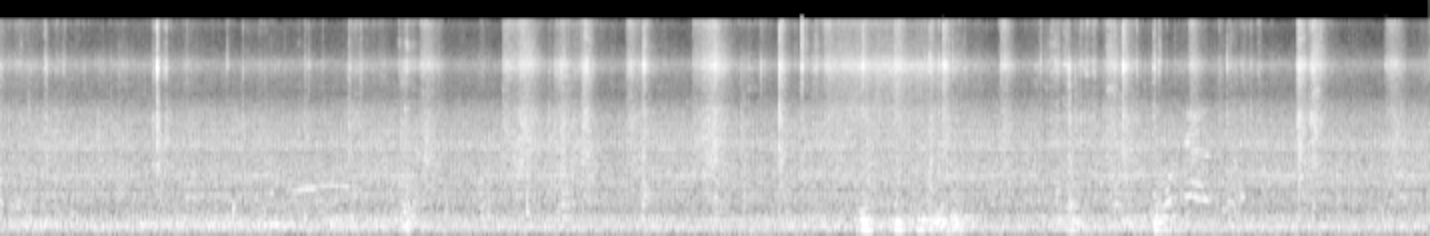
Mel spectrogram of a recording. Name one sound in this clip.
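A wheelbarrow rolls over concrete.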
